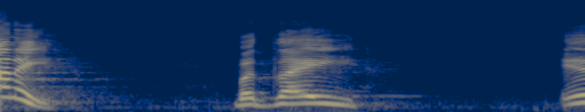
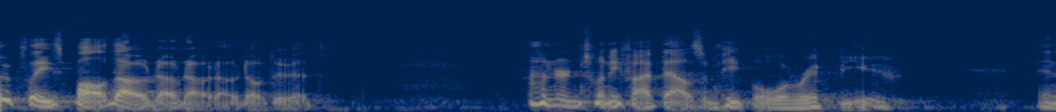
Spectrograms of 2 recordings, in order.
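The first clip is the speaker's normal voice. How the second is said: mock pleading; 8 semitones lower, 6 dB quieter than usual. Friends begging Paul to stop.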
